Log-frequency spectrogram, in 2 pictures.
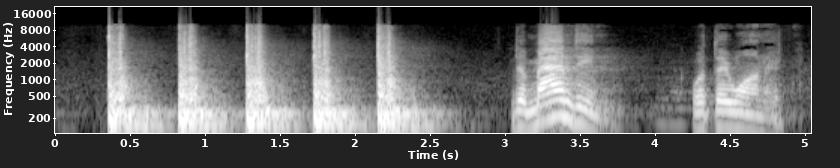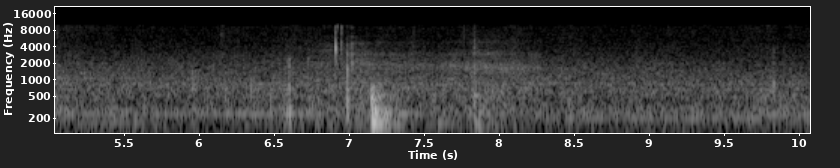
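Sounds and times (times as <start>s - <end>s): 
heavy blows pounding on a wooden door: 0.3s - 2.6s
speech: 3.0s - 5.0s.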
